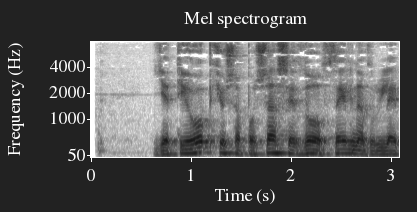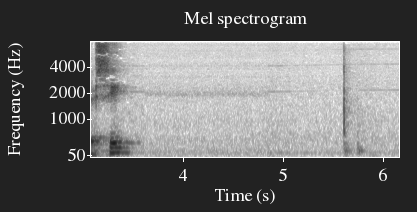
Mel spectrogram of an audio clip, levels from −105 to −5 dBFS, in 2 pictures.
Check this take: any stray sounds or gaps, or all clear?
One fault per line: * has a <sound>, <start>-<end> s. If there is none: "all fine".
all fine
